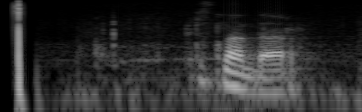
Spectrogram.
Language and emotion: Russian, neutral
